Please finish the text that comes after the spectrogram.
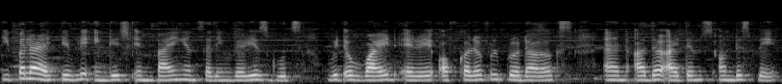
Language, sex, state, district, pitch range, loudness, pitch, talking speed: English, female, Assam, Kamrup Metropolitan, 195-215 Hz, -19 LUFS, 205 Hz, 155 wpm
